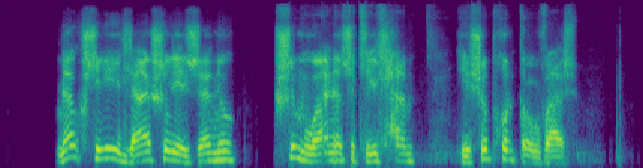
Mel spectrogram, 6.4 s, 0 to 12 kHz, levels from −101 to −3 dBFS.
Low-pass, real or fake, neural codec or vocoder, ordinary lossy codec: 10.8 kHz; fake; codec, 24 kHz, 3 kbps, HILCodec; Opus, 24 kbps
